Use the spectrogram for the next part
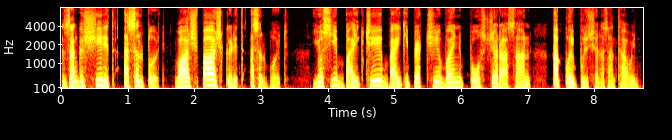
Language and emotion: Kashmiri, neutral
